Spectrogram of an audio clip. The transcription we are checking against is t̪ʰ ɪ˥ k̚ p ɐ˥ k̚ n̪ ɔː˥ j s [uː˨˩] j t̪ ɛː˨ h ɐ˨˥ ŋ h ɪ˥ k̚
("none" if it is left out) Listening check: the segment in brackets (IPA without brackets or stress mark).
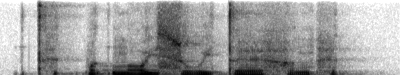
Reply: uː˨˧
